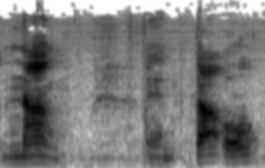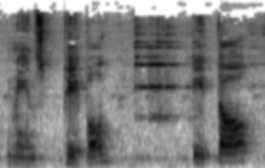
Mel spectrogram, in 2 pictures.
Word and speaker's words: ng: It's ng, but it's pronounced nang.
